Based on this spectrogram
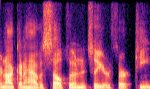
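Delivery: normal talking voice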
